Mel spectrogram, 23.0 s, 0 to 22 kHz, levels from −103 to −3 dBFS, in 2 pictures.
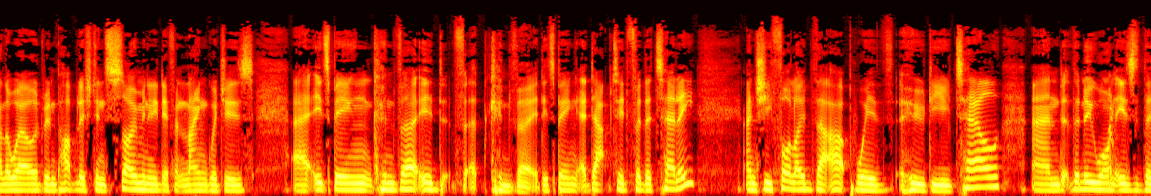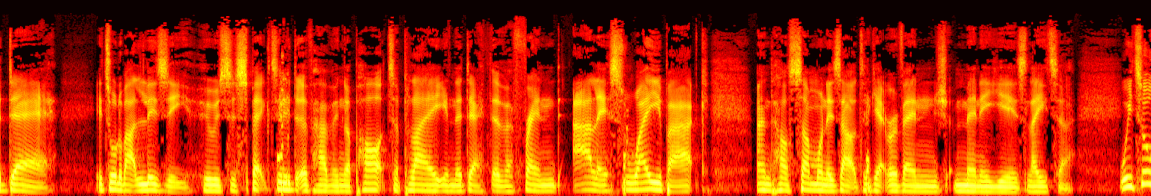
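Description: Short, loud chirps and noise bursts break into the speech at 11.09 to 11.15 s after "the new", 14.28 to 14.40 s after "who is", 17.71 to 17.79 s, and 20.15 to 20.22 s after "how someone is out". Each is a corrupt frame decoded: flipped bits in a few compressed frames were played anyway, throwing energy to wrong frequencies, peaking around -5 dBFS, or about -10 dBFS at 17.7 s.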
